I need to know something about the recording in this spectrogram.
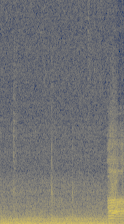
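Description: Steady low rumble of room background noise between spoken sentences, with a couple of faint ticks.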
